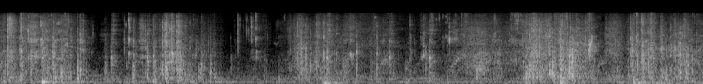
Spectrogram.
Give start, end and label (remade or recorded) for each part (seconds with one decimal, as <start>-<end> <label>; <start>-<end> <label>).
0.0-7.0 recorded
